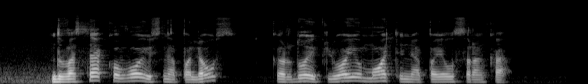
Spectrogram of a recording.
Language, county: Lithuanian, Šiauliai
